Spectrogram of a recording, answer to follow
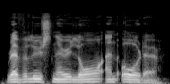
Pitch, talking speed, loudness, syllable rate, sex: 110 Hz, 140 wpm, -15 LUFS, 6.6 syllables/s, male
